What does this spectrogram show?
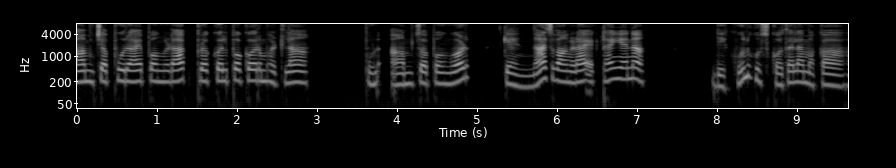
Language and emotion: Goan Konkani, fearful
